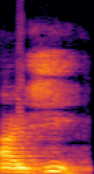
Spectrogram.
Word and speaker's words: Aggée: c'est ma bible ne se prononce pas à G mais ce prononce agit le verset 16 là-bas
